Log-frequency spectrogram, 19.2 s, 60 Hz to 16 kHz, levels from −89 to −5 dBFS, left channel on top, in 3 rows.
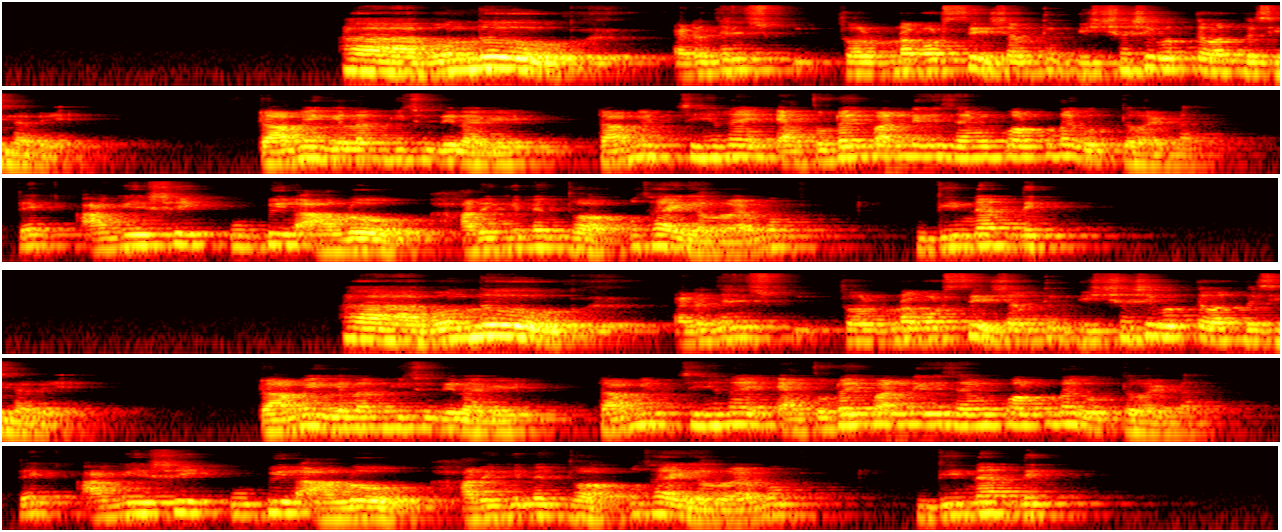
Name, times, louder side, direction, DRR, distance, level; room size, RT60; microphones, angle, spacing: voice 1, 1.7-6.7 7.7-9.1 9.4-12.4 12.9-16.7 17.4-18.0, left 1 dB, 85° left, 1 dB, 2.1 m, -26 dB
10.0 x 5.6 x 3.1 m, 0.69 s
head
